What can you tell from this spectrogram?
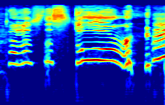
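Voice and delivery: shouted, high demand; playful loud high insistence; mock demand. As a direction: yell it like an impatient heckler.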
